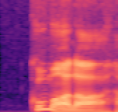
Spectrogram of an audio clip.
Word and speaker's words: Kamala: Kamala Harris, Kamala, hat Martin eben noch gesagt, wäre eigentlich die richtige Aussprache, hätte sie jetzt letztens erklärt. Kamala, egal, auf jeden Fall, Kamala sage ich eigentlich lieber, das geht irgendwie besser über die Zunge, wie auch immer, das werden wir uns bestimmt alle jetzt mal angewöhnen irgendwie.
